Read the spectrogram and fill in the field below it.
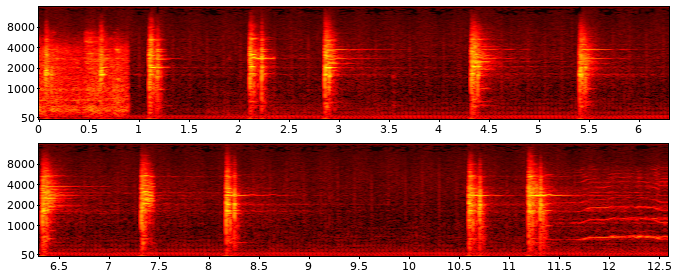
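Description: A heavy hammer strikes stone with loud, sharp blows.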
